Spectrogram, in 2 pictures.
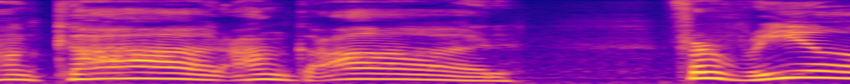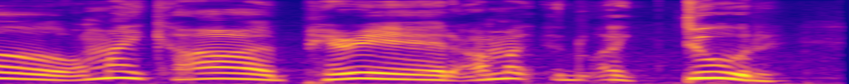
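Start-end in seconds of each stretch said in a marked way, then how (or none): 0.0-4.4 very slow, grating, annoying slangy drawl. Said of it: "those annoying ass bitches that would be like".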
